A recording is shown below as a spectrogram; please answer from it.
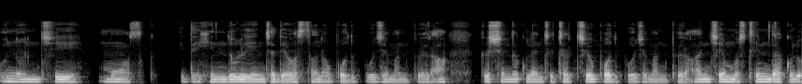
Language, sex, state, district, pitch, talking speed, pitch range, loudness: Tulu, male, Karnataka, Dakshina Kannada, 115 Hz, 140 wpm, 110-120 Hz, -18 LUFS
